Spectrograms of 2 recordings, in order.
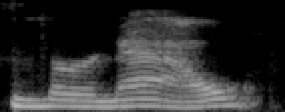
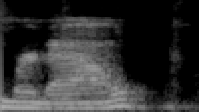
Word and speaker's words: Murnau: on to a group called mer now I think it's pronounced more now and this is a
